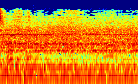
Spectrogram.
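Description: Steady low engine hum, with faint voices in the background.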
